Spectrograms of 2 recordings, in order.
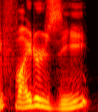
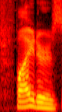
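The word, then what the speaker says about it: FighterZ: is it pronounced yeah it's pronounced Fighters not fighter Z I would love to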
